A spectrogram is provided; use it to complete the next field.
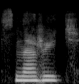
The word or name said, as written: snažiť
